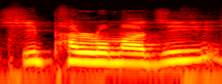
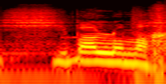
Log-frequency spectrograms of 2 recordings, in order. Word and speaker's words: C팔로마: C팔로마지 C발로마가 아닙니다. 발음에 각별히 주의해 주시기 바랍니다.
